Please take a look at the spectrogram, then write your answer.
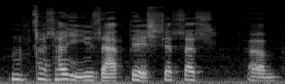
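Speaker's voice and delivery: usual speaking voice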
